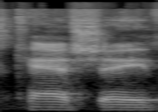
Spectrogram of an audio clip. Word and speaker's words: cache: Uh, I guess I got to empty this cache thing once a month. I don't know. Fish swimmer. Does a fish even know that it's a fish? Yeah. Is that pronounced cache or catch? Cache.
